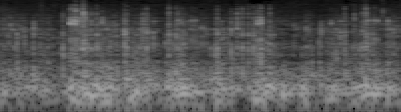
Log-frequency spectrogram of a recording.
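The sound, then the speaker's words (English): A gear mechanism running in reverse, like the reverse gear of a car transmission, grinds and whirs steadily, with a low rumbling churn and recurring clicks and scraping bursts every half second or so, no voices. “If you had a stethoscope on the transmission of your car, you might hear these noises.”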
